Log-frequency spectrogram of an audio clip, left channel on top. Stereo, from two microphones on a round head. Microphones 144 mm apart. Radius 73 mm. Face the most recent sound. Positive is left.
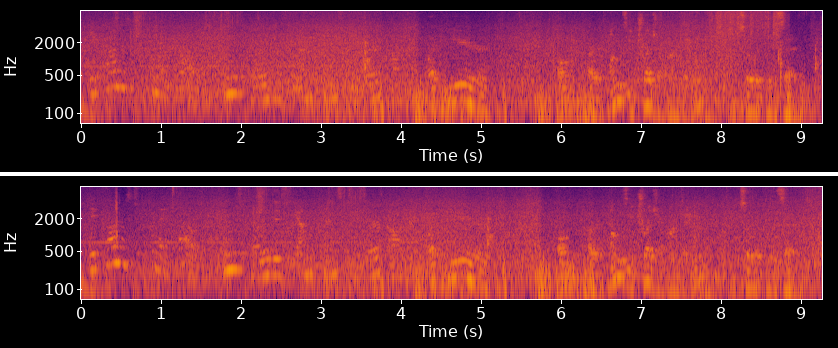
turn(degrees=40)  # may be behind; listen again after turning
